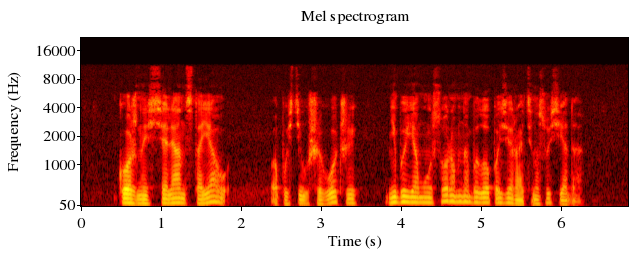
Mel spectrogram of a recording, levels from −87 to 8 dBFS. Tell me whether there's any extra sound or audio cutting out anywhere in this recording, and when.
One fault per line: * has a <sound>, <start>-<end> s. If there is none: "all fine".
all fine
